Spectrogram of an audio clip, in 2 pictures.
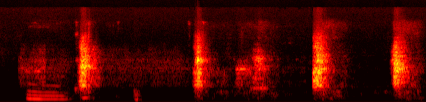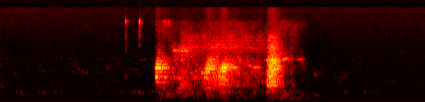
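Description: A dog barking: short single barks about a second apart, then a denser run of barks near the end.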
